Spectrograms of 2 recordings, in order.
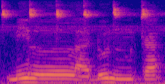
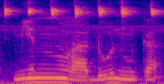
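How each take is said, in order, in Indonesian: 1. Bunyi n menyatu ke dalam l. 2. Bunyi n diucapkan dengan jelas sebelum l. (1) "tetapi miladunka" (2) "bukan dibaca"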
